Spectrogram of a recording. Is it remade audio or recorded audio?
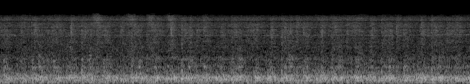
remade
